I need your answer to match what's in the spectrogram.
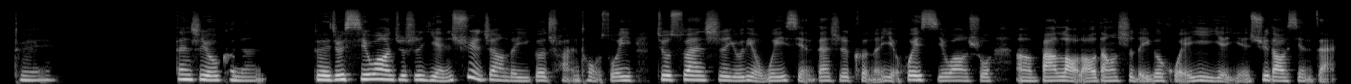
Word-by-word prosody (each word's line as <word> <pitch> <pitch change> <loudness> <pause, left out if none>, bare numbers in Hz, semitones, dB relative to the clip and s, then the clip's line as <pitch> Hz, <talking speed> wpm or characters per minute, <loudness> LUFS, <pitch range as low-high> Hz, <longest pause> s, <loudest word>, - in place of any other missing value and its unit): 对。 200 -1 -4 1.2
但 230 -1 +6
是 225 0 -1
有 200 -1 +5
可 200 0 -3
能， 180 +3 -4 0.5
对， 210 -2 +7
就 220 +2 +6
希 230 +1 +3
望 235 -2 +7
就 210 0 -2
是 210 0 +2
延 185 -2 0
续 240 - +1
这 215 +1 0
样 190 -2 -2
的 170 - -4
一 160 -1 -3
个 185 +1 -1
传 180 - -9
统， 180 -3 -7
所 175 +1 -4
以 185 0 0 0.2
就 215 -1 +4
算 210 -1 +2
是 195 -1 -1
有 175 -1 -1
点 170 -7 -2
危 175 +2 -1
险， 195 +2 -6
但 180 +1 -2
是 175 +1 -4
可 - - -6
能 - - -7
也 170 -1 -4
会 205 -1 +4
希 200 -4 -5
望 175 -1 -1
说， 170 0 -6 0.2
嗯， 165 -1 -1
把 175 +1 +3
姥 175 -2 +3
姥 150 +1 +2
当 170 +2 -1
时 175 +1 -6
的 - - -4
一 - - -3
个 175 0 -1
回 155 -2 -4
忆 170 -2 -2
也 150 - -4
延 - - -9
续 210 - -2
到 175 -3 +3
现 165 0 -7
在。 - - -6
185 Hz, 250 characters per minute, -22 LUFS, 175-210 Hz, 1.2 s, 对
